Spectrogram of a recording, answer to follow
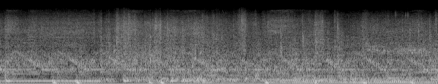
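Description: A car speeding off with its tyres skidding, heard over music with a steady beat.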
